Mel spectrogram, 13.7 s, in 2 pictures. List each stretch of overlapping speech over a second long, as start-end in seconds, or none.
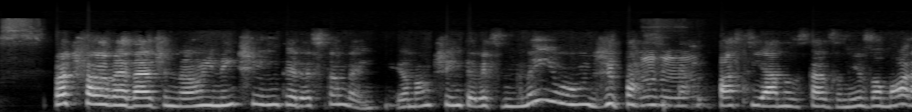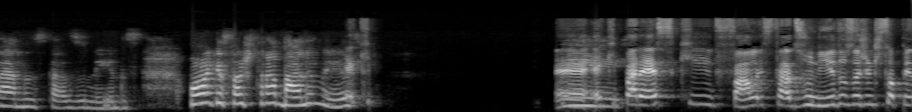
none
